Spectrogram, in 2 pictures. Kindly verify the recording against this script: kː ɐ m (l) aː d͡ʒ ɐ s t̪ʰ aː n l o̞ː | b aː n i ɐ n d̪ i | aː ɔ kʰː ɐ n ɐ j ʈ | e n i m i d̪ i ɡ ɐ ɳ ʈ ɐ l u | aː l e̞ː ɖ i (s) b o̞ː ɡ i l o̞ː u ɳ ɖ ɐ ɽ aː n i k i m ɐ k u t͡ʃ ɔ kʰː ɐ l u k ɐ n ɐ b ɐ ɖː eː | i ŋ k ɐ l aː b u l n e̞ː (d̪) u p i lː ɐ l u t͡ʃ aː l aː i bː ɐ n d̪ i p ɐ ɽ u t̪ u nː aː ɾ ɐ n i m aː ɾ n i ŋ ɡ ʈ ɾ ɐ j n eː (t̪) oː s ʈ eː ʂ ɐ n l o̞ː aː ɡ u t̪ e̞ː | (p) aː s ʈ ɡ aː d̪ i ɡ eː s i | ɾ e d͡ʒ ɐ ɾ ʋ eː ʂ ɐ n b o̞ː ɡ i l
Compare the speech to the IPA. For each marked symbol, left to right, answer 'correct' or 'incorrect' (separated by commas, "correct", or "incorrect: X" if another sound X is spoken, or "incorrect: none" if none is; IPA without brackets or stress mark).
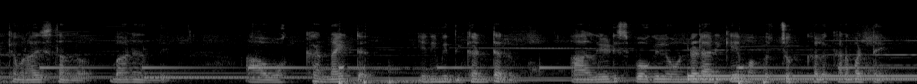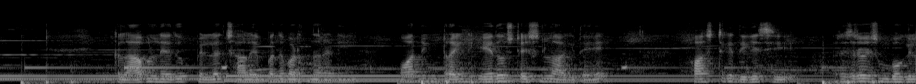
incorrect: ɾ, correct, correct, incorrect: d̪, incorrect: pʰ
